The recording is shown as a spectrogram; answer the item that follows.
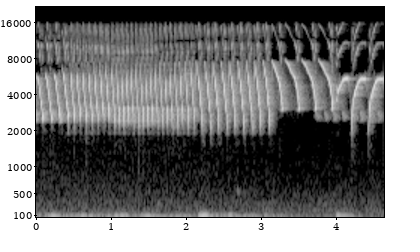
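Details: Canary with a 'cengkok mewah' (luxurious) song style, played to make other canaries sing, gives a very fast buzzy trill that slows into widely spaced, downward-sweeping whistled notes.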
